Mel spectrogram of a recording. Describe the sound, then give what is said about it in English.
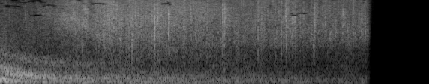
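A bomb explosion sound effect: one loud, broad blast with deep rumble that decays slowly, then cuts off abruptly after about two and a half seconds, leaving silence. “I should have gave myself a bomb for that, because that was funny.”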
